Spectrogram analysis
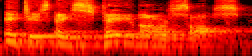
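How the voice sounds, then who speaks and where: A man's voice: a little high, takes it slowly, a little hiss or hum. A man playing a grave, ruthless alien warlord in an audio drama, solemn and declamatory, embittered by war. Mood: cold, proud. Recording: long reverberant hall, faint music.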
